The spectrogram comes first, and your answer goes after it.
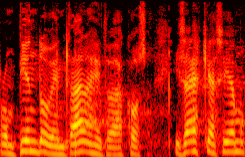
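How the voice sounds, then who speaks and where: A man speaks at a very fast pace with a Venezuelan accent. His pitch is high. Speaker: pastor. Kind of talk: sermon.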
